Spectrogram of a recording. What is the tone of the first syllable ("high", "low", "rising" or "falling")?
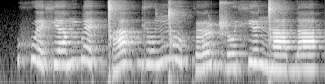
falling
